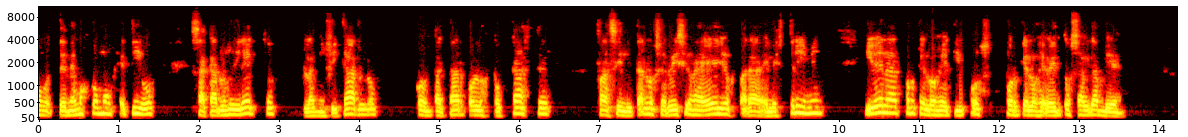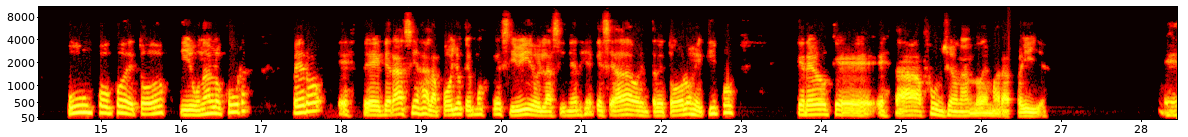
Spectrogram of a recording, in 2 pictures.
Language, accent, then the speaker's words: Spanish; Caracas, Capital District, Venezuela; soy de Caracas, Venezuela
